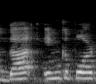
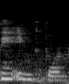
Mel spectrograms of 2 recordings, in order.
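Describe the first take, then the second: First: 'The' is said with a short uh vowel. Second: 'The' is said with a long ee vowel. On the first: The speaker calls it wrong. "द ink pot नहीं" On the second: The speaker calls it right. "दी ink pot बोलेंगे"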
